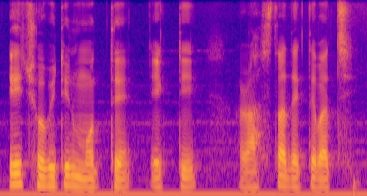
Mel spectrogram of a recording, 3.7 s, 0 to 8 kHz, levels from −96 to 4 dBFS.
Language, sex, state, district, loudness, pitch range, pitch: Bengali, male, West Bengal, Cooch Behar, -20 LUFS, 95-110 Hz, 105 Hz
